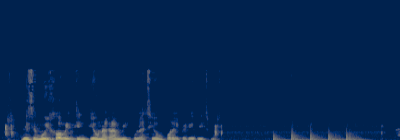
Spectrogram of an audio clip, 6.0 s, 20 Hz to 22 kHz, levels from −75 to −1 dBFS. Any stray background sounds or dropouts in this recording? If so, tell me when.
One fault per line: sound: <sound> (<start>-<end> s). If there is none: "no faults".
sound: thud (4.1-5.6 s)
